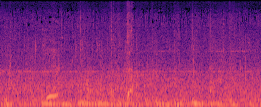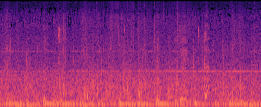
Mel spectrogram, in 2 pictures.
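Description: Hands and feet scrape on rock while climbing.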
